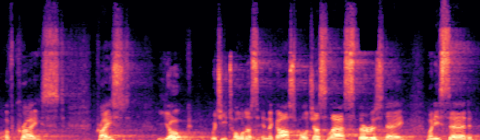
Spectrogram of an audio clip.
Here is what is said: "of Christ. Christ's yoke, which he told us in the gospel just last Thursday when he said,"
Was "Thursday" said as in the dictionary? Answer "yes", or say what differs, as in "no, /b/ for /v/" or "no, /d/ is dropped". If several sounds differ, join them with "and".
yes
